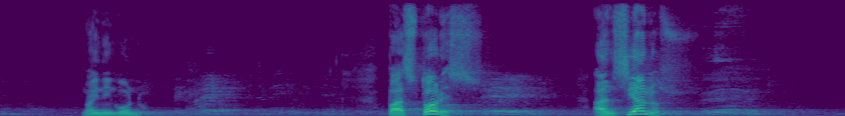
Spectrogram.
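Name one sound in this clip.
A man preaches with animation through a microphone in a large echoing hall.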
